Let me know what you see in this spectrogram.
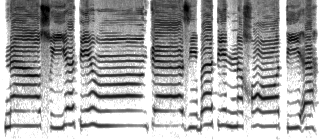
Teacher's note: تنوین کے بعد کاف آ رہا ہے حروف اخفا میں سے تو یہاں پہ ہم آواز کو تھوڑی دیر کے لیے ناک میں چھپائیں گے · کاذبۃ خاطئہ تنوین کے بعد حروف حلقی میں سے خا آ رہا ہے تو ہم اس کو ظاہر کر کے پڑھیں گے اظہار کریں گے.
